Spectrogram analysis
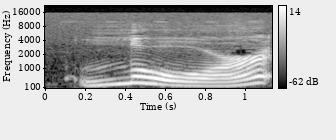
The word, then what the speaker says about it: Lore: my name being lore and people say what's your last name I say lore it rhymes with chore and bore rhyming sentences with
